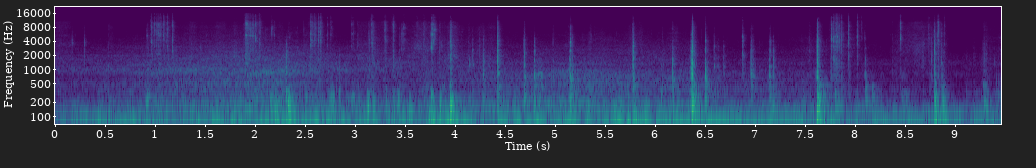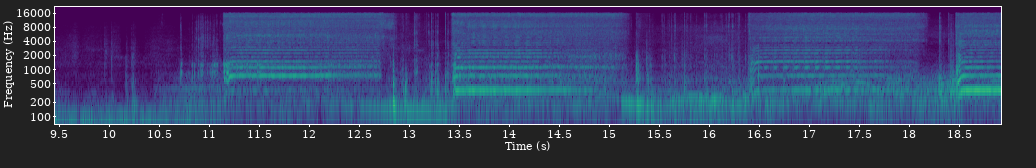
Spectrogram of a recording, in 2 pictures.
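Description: Hand ratchet clicking and scraping on the seat's T40 floor bolts, then a cordless electric ratchet whining in three bursts of about two seconds each, spinning the bolts out, with another burst starting at the very end.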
